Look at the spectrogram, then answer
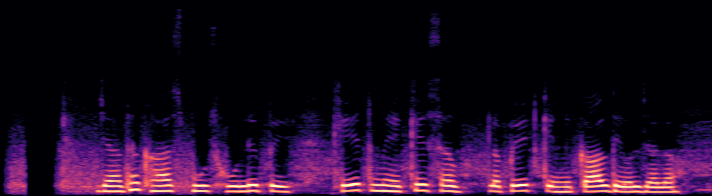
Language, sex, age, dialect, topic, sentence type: Bhojpuri, female, 25-30, Western, agriculture, statement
